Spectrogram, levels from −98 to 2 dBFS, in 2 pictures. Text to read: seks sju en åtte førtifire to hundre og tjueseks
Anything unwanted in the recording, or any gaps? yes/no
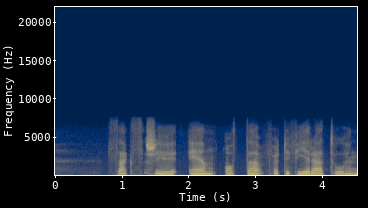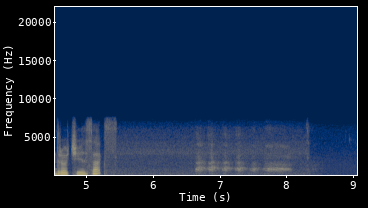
yes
